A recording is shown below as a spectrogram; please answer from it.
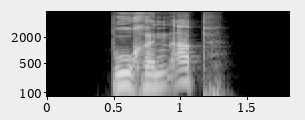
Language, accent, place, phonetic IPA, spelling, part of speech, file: German, Germany, Berlin, [ˌbuːxn̩ ˈap], buchen ab, verb, De-buchen ab.ogg
- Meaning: inflection of abbuchen: 1. first/third-person plural present 2. first/third-person plural subjunctive I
